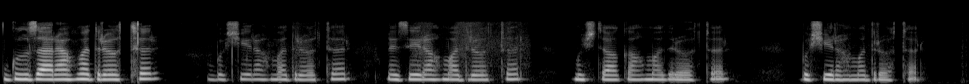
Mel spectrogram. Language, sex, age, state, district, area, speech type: Kashmiri, female, 18-30, Jammu and Kashmir, Shopian, rural, spontaneous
